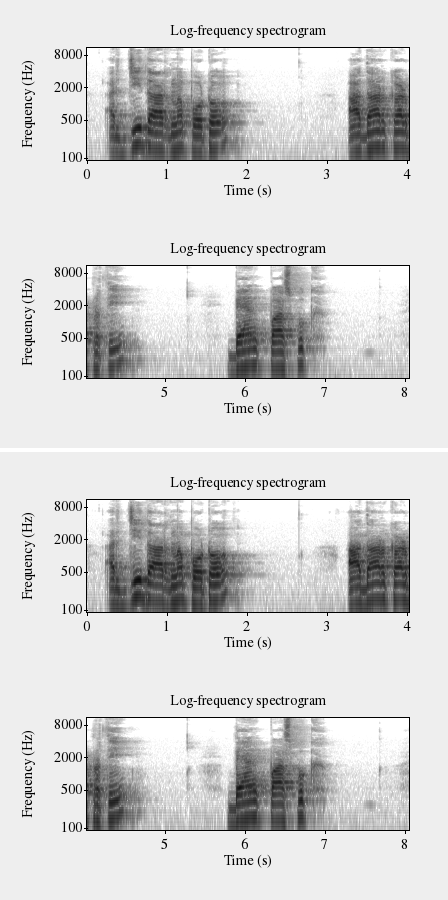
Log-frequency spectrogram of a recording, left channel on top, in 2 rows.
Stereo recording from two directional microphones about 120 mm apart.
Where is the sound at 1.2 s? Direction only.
15° right (ahead or behind).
